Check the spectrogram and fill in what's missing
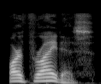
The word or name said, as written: arthritis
